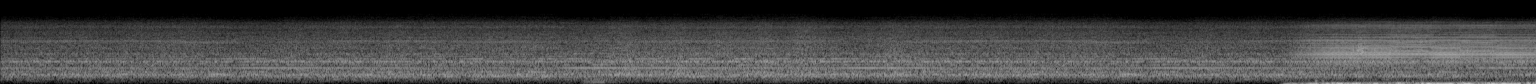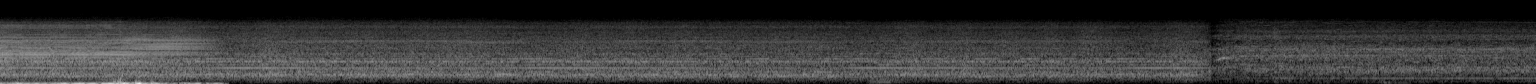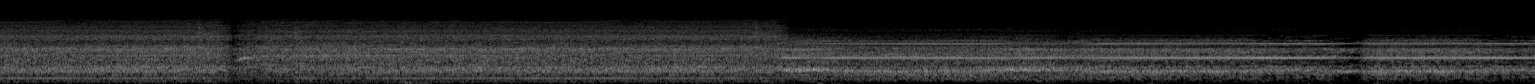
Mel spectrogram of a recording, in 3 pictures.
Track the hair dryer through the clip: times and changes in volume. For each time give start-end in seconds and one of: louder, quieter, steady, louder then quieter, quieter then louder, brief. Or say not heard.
0.0-46.0 quieter.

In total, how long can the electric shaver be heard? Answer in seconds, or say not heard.
5 s.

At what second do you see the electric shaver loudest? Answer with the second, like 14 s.
14 s.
